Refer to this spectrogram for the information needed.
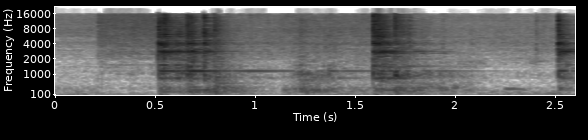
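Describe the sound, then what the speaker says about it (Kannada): Boiled vegetables and legumes go into a pan of roasting mustard-seed tempering for a village-style kadale kalu sambar. Three bursts of loud sizzling and clattering follow, each fading back into a quieter frying hiss. "ಬೇಯಿಸ್ಕೊಂಡಿರೋ ತರಕಾರಿ ಮತ್ತು ಕಾಳನ್ನ ಹಾಕ್ತಾಯಿದ್ದೀನಿ"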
